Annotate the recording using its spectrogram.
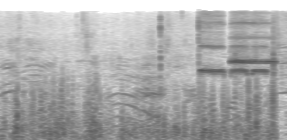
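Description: Spectators' voices and crowd noise at a football game, then, about one and a half seconds in, a referee's whistle shrills steadily for about half a second.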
